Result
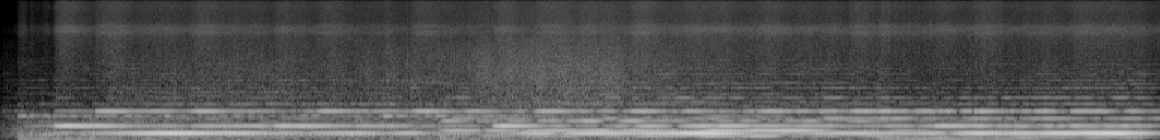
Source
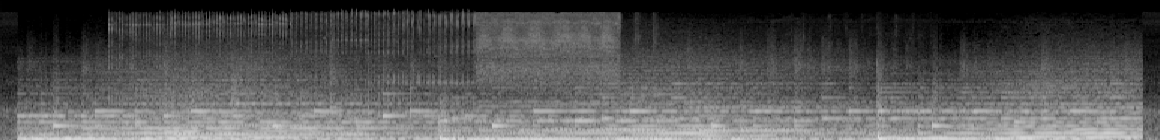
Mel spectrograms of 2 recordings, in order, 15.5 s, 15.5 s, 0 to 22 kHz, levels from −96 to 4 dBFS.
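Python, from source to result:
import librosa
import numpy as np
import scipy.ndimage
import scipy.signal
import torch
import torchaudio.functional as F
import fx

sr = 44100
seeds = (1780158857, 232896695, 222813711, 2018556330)

p1 = scipy.signal.sosfilt(scipy.signal.butter(2, 86.0, 'highpass', fs=sr, output='sos'), x)
p2 = fx.peak_eq(p1, sr, hz=1000.0, db=-10.0, octaves=2.8)
p3 = fx.hum_notches(p2, sr, base_hz=60, count=7)
p4 = fx.rider(p3, sr, range_db=10, speed_s=0.5)
p5 = p3 + (p4 * librosa.db_to_amplitude(-1.0))
p6 = fx.resonator_bank(p5, sr, root=49, chord='minor', decay_s=0.78)
p7 = fx.sample_hold(p6, sr, seeds[0], rate_hz=9300.0, jitter_pct=20)
p8 = p7 + fx.echo_split(p7, sr, split_hz=540.0, low_ms=96, high_ms=695, feedback_pct=52, wet_db=-6.5, dry=0)
y = p8 * librosa.db_to_amplitude(6.5)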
